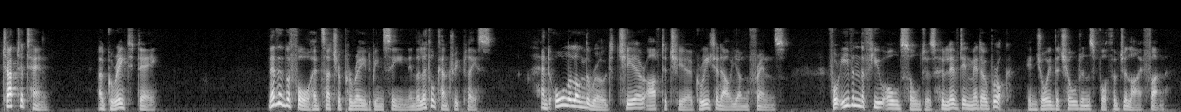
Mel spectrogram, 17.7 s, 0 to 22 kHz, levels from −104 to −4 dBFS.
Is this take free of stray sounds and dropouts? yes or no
yes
